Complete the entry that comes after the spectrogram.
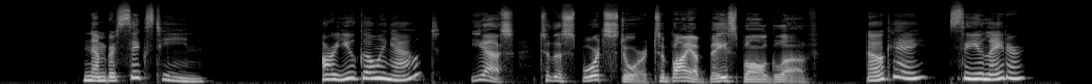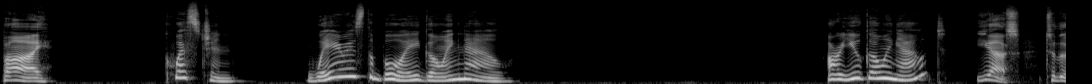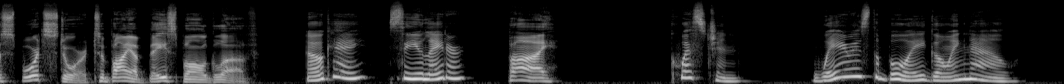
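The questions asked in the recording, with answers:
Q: Where is the boy going now?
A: To the sports store.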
